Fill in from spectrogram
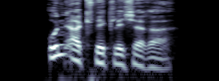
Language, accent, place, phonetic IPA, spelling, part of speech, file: German, Germany, Berlin, [ˈʊnʔɛɐ̯kvɪklɪçəʁə], unerquicklichere, adjective, De-unerquicklichere.ogg
- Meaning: inflection of unerquicklich: 1. strong/mixed nominative/accusative feminine singular comparative degree 2. strong nominative/accusative plural comparative degree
